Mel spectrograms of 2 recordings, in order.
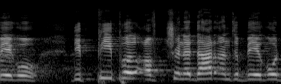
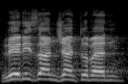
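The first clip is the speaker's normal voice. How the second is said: formal, building speaker introduction; announcer introduction; 4 semitones lower, 7 dB louder than usual. Real, not acted.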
